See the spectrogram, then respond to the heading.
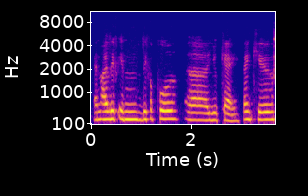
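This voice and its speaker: A woman from Indonesia, a wife and mother, a guest on an online panel, brisk and upbeat. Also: a little high, little pitch movement, phone-quality sound.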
